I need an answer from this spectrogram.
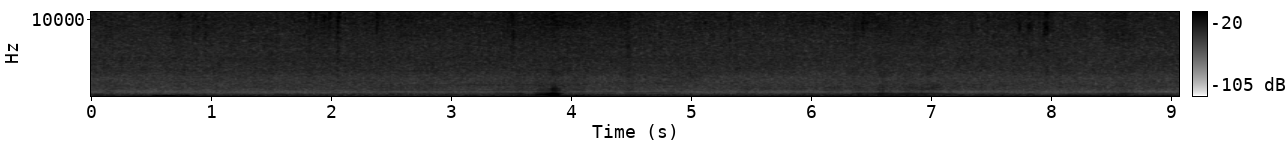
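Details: Summer bees feeding on oregano blossoms: a low, even buzz with a brief louder pass near the middle as one flies close, over a soft breeze.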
